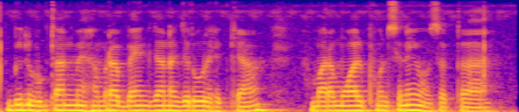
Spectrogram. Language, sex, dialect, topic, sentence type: Magahi, male, Southern, banking, question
